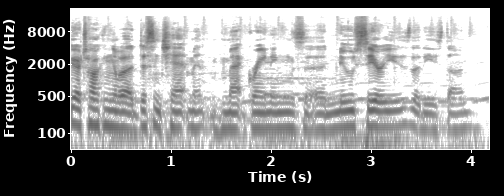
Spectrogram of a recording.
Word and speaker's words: Groening: Anyway, yeah, we are talking about Disenchantment, Matt Groening's new series that he's done since he's done, Simpsons, Futurama. Matt Groening.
